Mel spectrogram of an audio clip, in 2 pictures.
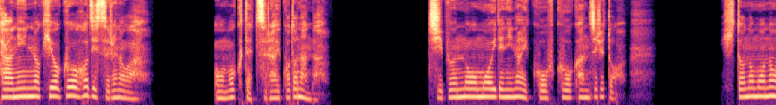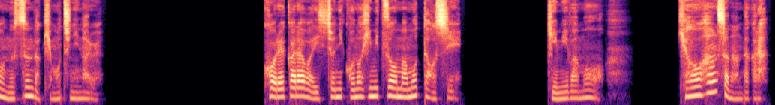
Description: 贡献 ） 协议：Copyright，其他分类： 分类:SCAR-H 、 分类:语音 您不可以覆盖此文件。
